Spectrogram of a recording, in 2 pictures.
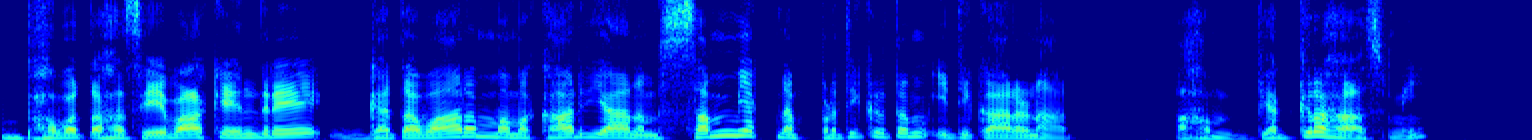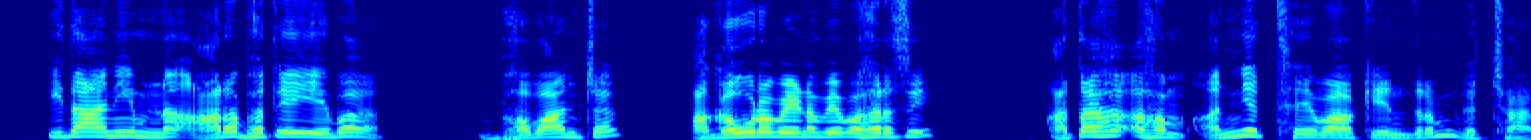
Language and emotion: Sanskrit, angry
